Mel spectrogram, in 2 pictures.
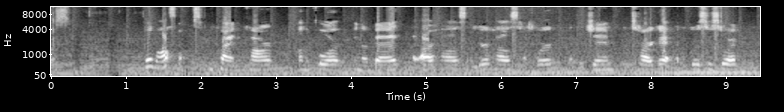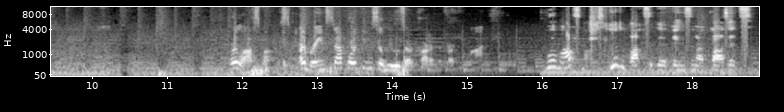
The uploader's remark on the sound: Sorry for the funky audio!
